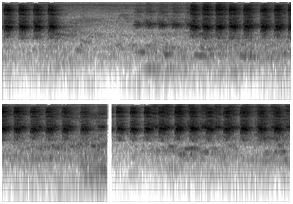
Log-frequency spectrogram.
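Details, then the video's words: Kingfisher song and dance: short runs of high, squealing notes repeated about twice a second, a brief lull, then a long steady sequence of the same sharp notes, cut once by a click. "Kingfisher Bird calls ---- Beautiful Song with dance"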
